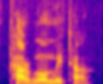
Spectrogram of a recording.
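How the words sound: British accent, final R silent, clear T. "it becomes thermometer in British"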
